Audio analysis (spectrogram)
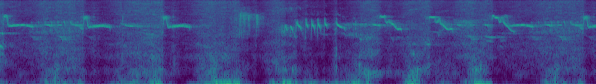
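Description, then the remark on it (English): A Japanese white-eye (mejiro) sings a rapid, high-pitched warbling song of thin slurred notes and quick twittering trills, continuous, over a steady background hiss with no voices. “the warbling call of the Majiro, or the Japanese wide-eyed bird.”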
